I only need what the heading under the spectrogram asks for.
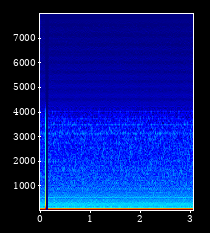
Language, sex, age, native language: Icelandic, male, 13, Icelandic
